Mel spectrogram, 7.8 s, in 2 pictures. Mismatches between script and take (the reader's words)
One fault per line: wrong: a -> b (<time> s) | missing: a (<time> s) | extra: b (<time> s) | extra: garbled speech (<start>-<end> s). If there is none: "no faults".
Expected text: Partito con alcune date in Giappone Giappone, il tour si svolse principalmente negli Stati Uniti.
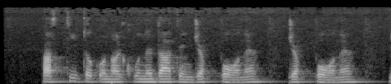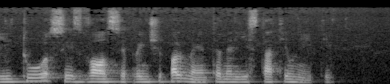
no faults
